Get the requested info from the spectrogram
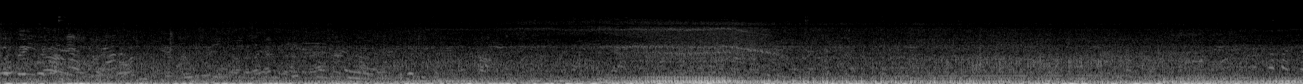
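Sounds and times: vehicle engine rumble passing: 0:03.3 - 0:13.0.

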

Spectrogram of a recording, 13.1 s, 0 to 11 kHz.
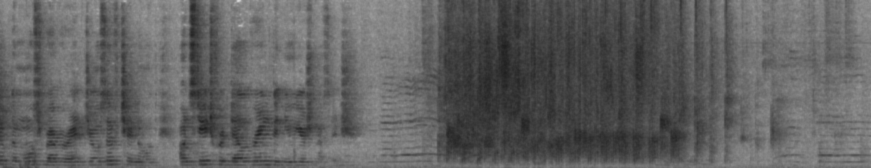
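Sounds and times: audience applause: 0:06.6 - 0:11.8.

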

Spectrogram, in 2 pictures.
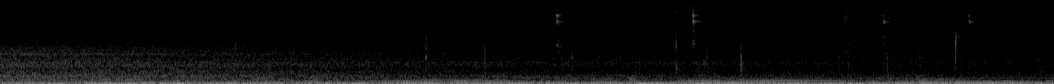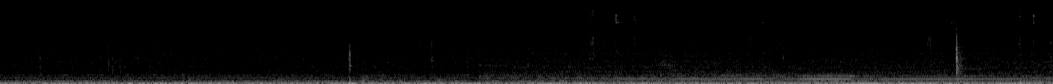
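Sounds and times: low steady rumble: 0:00.0 - 0:21.0
sharp clicks and snaps: 0:08.4 - 0:09.9.

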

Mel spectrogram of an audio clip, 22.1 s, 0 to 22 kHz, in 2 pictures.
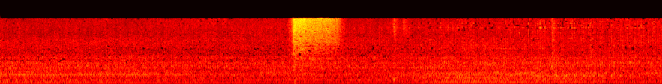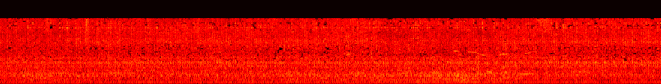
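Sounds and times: train engine rumbling: 0:00.0 - 0:22.0
train hiss: 0:04.8 - 0:05.8
faint wheel ticks: 0:06.4 - 0:22.0.

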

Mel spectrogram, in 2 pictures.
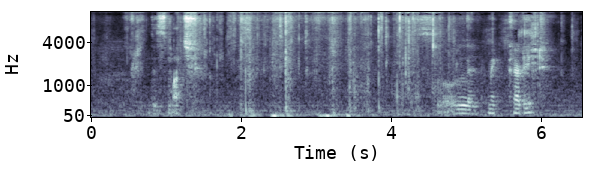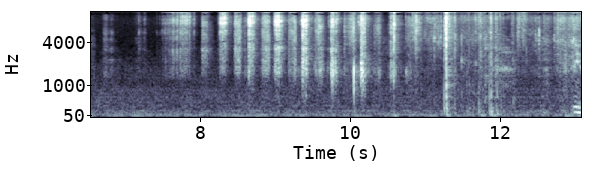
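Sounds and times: scissors snipping tape: 0:07.4 - 0:11.5.

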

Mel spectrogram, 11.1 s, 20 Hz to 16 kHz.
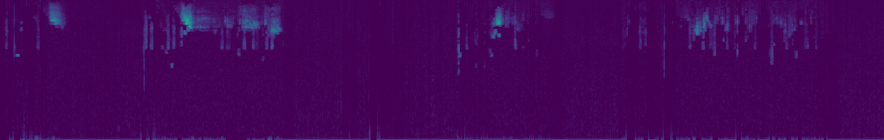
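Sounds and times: faint high-pitched tick: 0:01.8 - 0:03.6.

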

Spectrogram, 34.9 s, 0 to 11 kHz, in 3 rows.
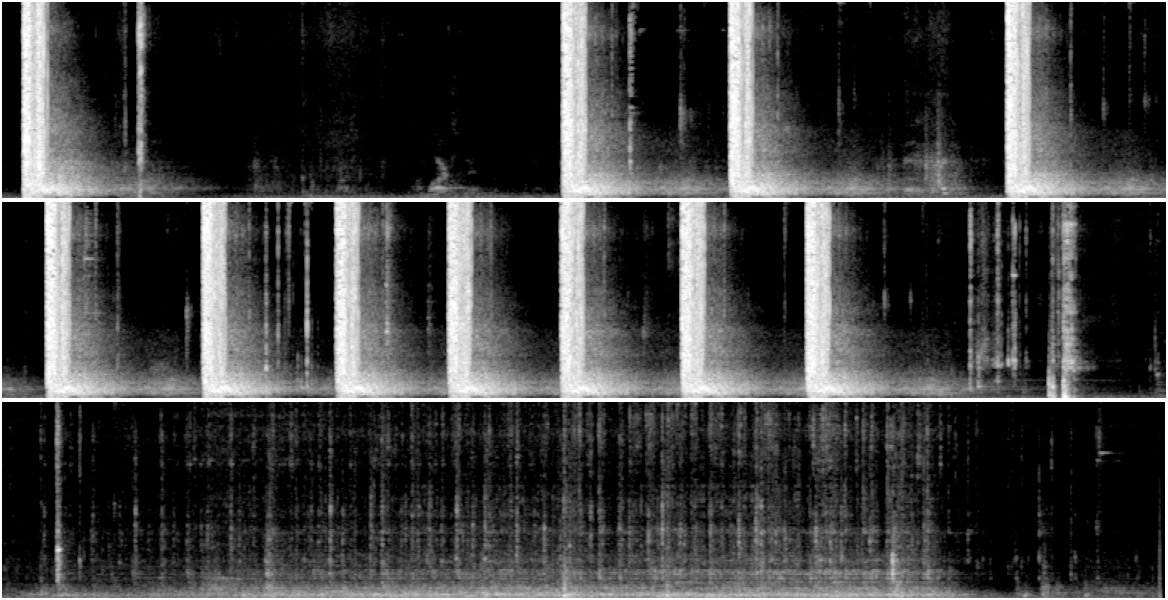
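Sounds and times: pistol shots echoing indoors: 0:00.2 - 0:01.9, 0:05.6 - 0:08.8, 0:10.1 - 0:21.3.

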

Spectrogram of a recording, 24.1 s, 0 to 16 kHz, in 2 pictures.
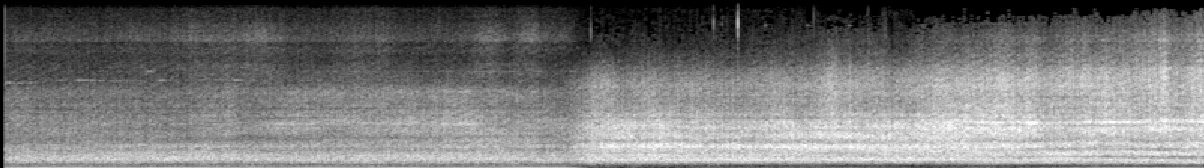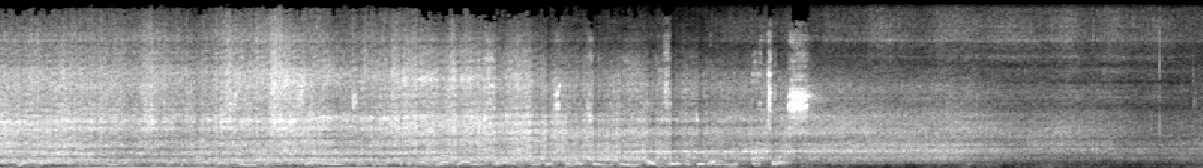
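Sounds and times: engine rush: 0:00.0 - 0:24.0
propeller drone: 0:00.0 - 0:24.0.

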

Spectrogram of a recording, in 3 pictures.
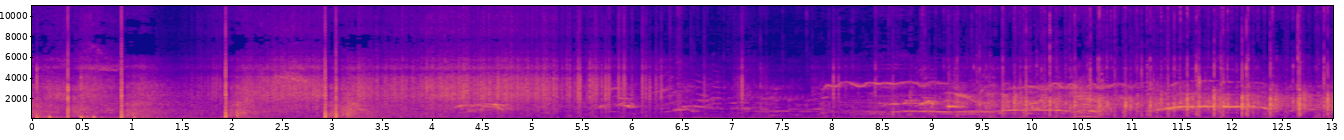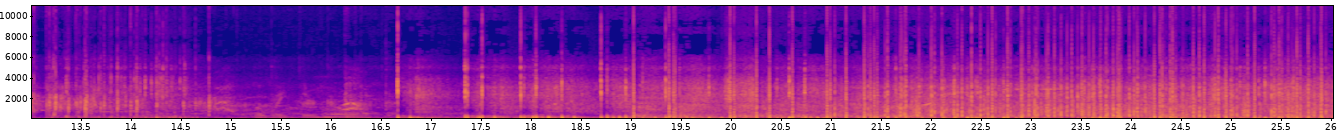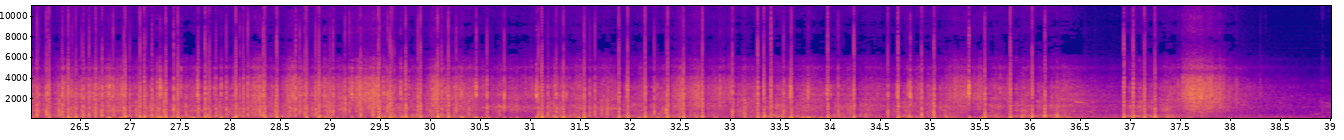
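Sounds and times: fireworks pops and bangs: 0:00.0 - 0:15.6, 0:16.5 - 0:39.0
fireworks crackling: 0:00.0 - 0:39.0.

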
